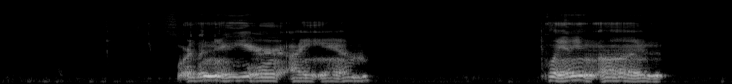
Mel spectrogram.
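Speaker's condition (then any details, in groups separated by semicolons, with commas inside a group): Cerebral palsy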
